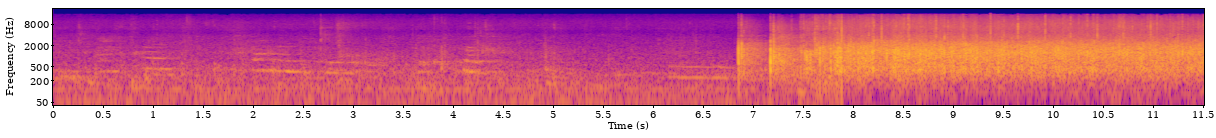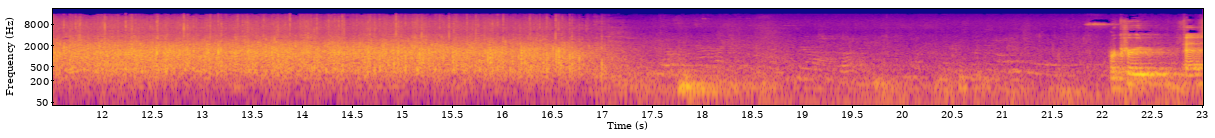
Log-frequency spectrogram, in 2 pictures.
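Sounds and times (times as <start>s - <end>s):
audience applauding: 6.8s - 17.4s.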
